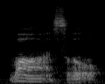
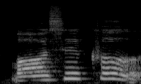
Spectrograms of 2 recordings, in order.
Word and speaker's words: muscle: S랑 C랑 이렇게 붙어 있을 경우에 C가 묵음인 경우가 있다. 여기에서는 C가 묵음이 되겠습니다. 자, 그 다음에 리을 밑에 LL 밑에 리을자 적어주시면 되고요. 자, 합해서 조합을 해보시면 어떻게 읽게 되죠? 머스 이렇게 되겠죠. 머스크 이렇게 너무 읽고 싶은데 그렇게 읽으시면 안 되고, 머스 이렇게 읽게 되겠습니다.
